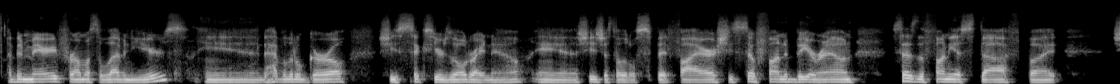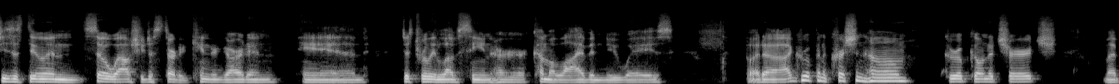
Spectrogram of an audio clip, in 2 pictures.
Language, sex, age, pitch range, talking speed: English, male, 20-39, 110-120 Hz, 190 wpm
